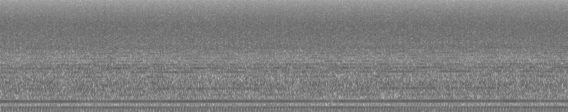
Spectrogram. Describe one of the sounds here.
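A sports car engine hums steadily at high speed.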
